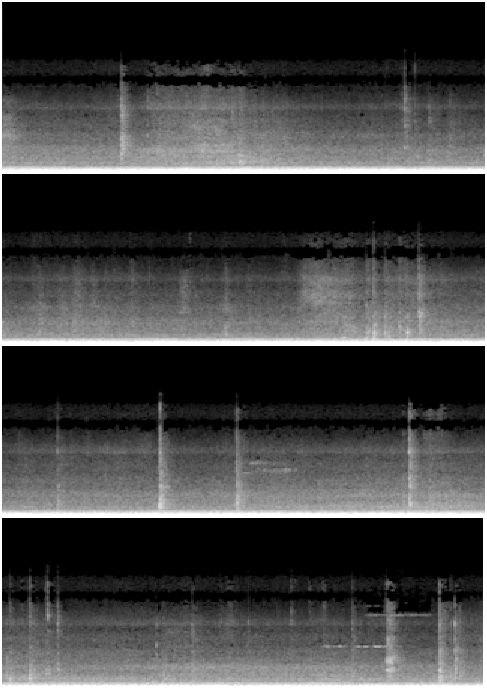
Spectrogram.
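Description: A steady low mechanical hum with a few faint, scattered clicks.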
